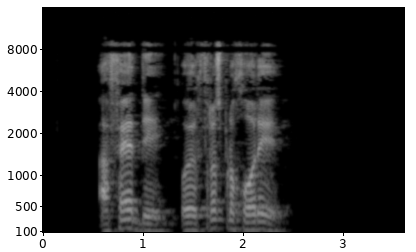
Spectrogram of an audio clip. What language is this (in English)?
Greek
